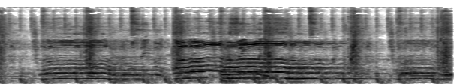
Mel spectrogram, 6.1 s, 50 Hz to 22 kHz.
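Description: Live band music: a male voice holds long sung notes over electric guitar, with a percussive beat about every 1.2 seconds.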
